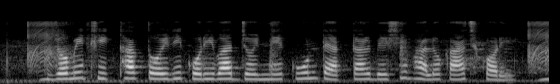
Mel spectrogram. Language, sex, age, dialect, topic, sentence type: Bengali, female, 18-24, Rajbangshi, agriculture, question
